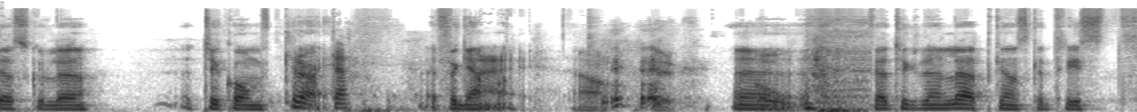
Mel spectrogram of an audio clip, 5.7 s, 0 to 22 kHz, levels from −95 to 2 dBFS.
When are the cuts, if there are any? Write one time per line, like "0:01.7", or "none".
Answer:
0:01.3
0:04.3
